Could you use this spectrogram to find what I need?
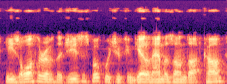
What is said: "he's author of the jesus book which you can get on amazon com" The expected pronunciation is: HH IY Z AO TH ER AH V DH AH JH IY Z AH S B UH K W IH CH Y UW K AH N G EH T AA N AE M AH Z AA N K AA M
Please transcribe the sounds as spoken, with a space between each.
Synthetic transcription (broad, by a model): HH IY Z AO TH ER AH V DH AH JH IY Z AH S B UH K W IH CH Y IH K AH N G EH T N AE M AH Z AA N K AA M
